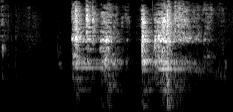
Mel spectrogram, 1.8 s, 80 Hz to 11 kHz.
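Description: A wooden spoon flips and rearranges chicken in a pan after about 6 minutes of cooking so it cooks evenly, making two bursts of scraping and clattering over a faint, steady sizzle. No one speaks.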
